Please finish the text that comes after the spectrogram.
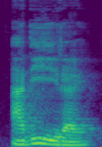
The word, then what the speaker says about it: adire: Adire, not adire.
